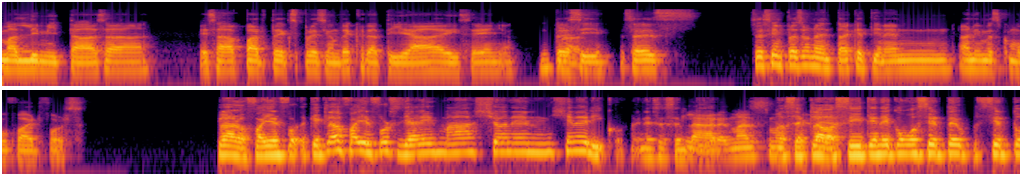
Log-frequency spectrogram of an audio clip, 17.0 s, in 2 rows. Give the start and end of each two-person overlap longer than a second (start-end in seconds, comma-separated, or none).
14.1-15.7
